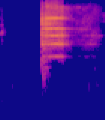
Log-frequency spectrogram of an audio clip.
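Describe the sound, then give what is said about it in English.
A game show wrong-answer buzzer used in a trivia quiz: a single harsh, buzzy electronic tone blares abruptly for about a quarter second, then trails off into a fainter sustained ring, with no talking. “Did not have the buzzer ready.”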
